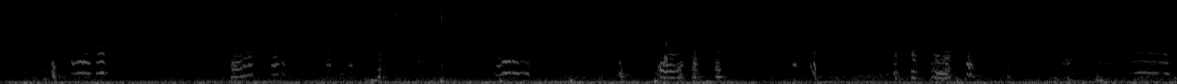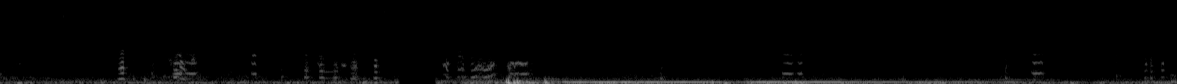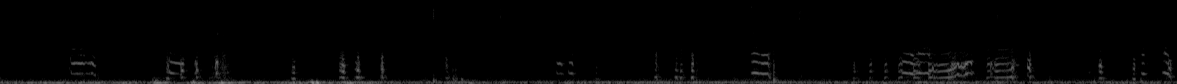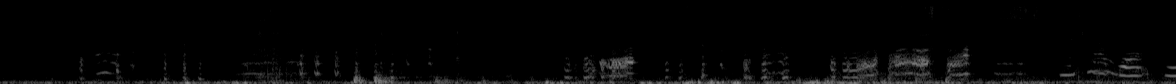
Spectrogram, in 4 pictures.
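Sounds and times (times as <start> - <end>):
hens clucking: 0.0 - 18.5, 19.2 - 47.0.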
